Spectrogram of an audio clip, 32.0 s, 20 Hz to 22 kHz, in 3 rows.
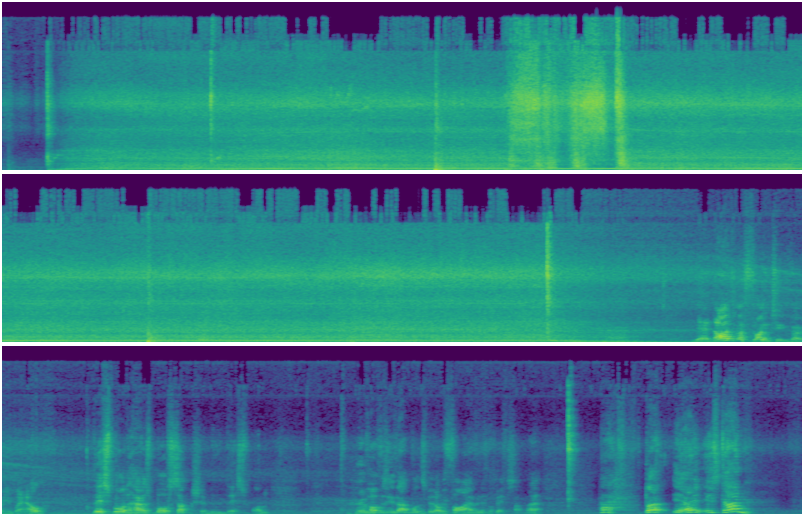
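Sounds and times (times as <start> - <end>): vacuum cleaner motors humming: 0.6 - 24.8
loud rush of air: 2.8 - 14.6
sharp knocks: 5.7 - 6.2, 12.6 - 13.1.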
